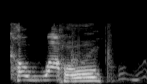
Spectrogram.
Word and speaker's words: cooperate: Cooperate. Cooperate. Yeah. Cooperate. That's it. Cooperate. The second O is lacks Short. A or short O, right?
